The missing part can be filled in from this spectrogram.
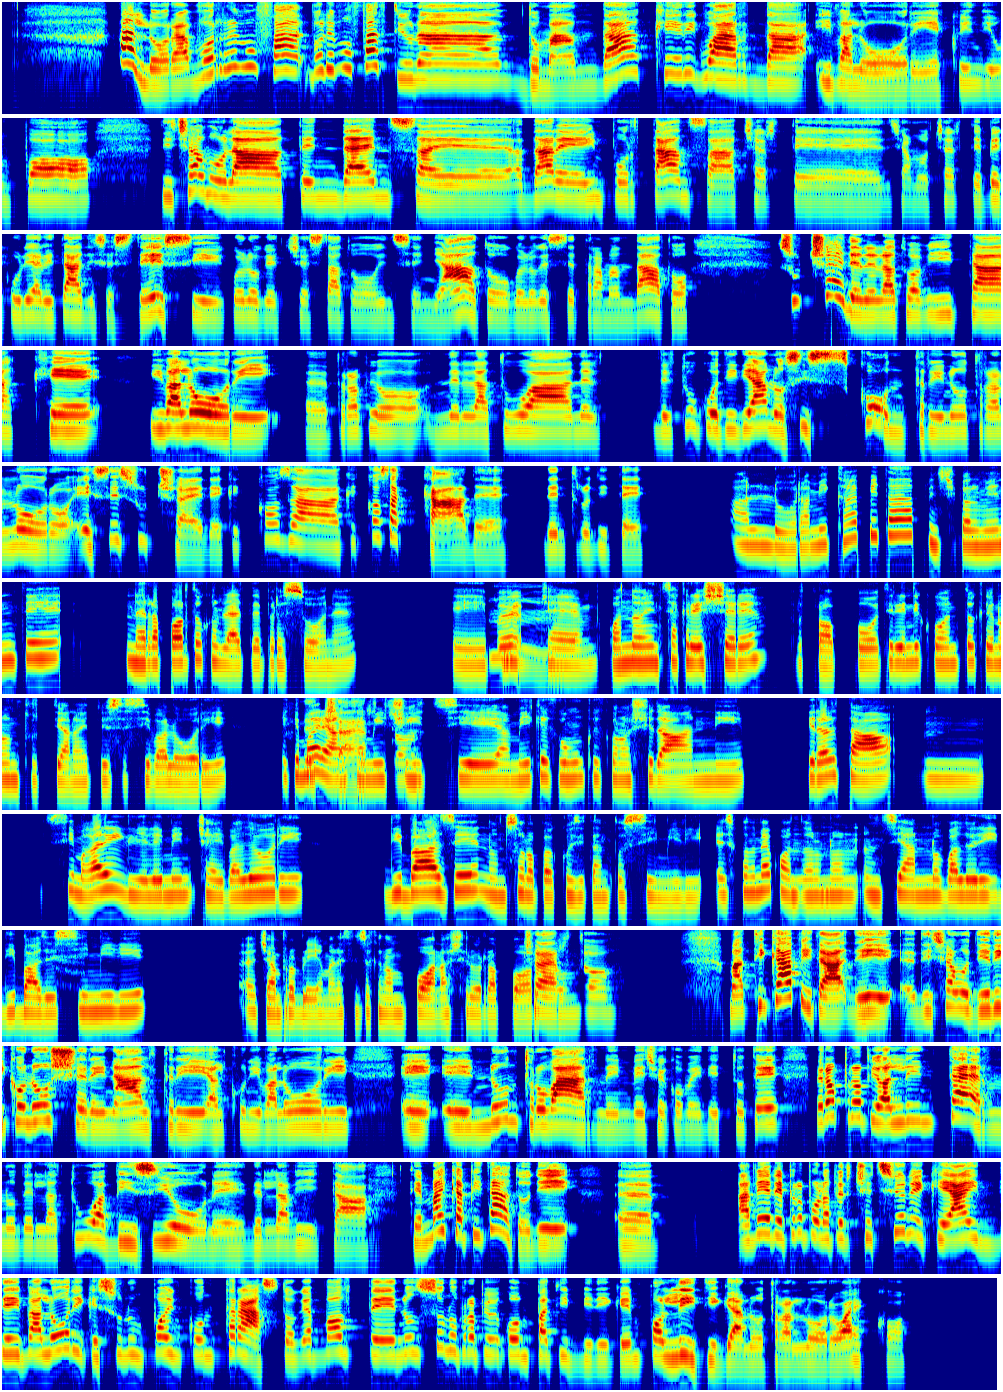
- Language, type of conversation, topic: Italian, podcast, Cosa fai quando i tuoi valori entrano in conflitto tra loro?
- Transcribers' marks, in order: "vorrevo" said as "volevo"; "cioè" said as "ceh"; "magari" said as "maari"; "cioè" said as "ceh"; other animal sound; tapping; laughing while speaking: "ecco"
